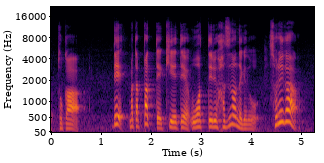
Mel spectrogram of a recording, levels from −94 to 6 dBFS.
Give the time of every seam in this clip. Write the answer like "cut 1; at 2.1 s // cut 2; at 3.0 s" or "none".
cut 1; at 4.3 s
